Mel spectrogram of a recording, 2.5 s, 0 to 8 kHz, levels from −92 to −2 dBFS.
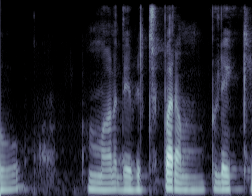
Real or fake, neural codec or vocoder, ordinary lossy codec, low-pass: fake; codec, 16 kHz, 4 kbps, X-Codec, HuBERT features, trained on balanced general audio; none; 7.2 kHz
